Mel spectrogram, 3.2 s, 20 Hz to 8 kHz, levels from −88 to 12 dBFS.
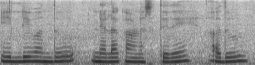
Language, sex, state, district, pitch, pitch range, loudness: Kannada, female, Karnataka, Bidar, 200 Hz, 190-210 Hz, -14 LUFS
